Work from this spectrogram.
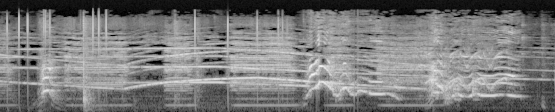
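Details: A pet Samoyed howls along to passing fire truck sirens: long drawn-out, wavering howls that rise and fall over the steady wail of the siren, with a low engine hum underneath.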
